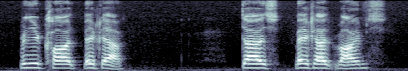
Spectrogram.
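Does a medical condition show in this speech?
Yes: Down syndrome; low muscle tone, poor balance, delayed reaction time, took 6 years to learn bike riding.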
